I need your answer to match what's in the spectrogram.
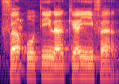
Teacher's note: Fa ini sifatnya adalah hamas. Banyaknya udara mengalir ya, berhembus.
